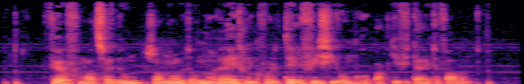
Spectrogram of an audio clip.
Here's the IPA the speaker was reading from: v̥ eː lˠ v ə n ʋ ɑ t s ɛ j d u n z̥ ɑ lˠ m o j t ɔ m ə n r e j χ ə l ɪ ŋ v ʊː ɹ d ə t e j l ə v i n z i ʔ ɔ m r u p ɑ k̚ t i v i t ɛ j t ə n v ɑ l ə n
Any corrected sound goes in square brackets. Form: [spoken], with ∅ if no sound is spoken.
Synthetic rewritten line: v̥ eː lˠ v [ɑ] n ʋ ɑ t s ɛ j d u n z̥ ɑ lˠ [n] o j t ɔ m ə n r e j χ ə l ɪ ŋ v ʊː ɹ d ə t e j l ə v i [∅] z i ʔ ɔ m r u p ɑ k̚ t i v i t ɛ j t ə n v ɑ l ə n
